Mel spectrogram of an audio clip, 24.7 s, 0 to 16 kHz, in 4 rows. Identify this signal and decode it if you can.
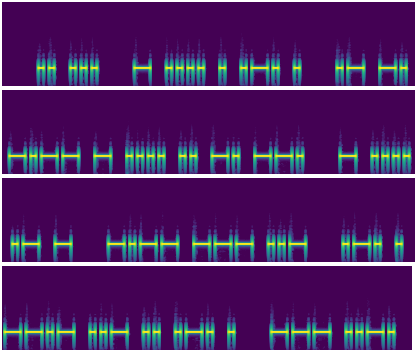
Morse code, heard as a keyed tone, about 15 wpm, 700 Hz. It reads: IS THERE ANYTHING THAT YOU REQUIRE OF
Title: Sentences from Top 1000 Words - Review Part 6 - 15wpm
